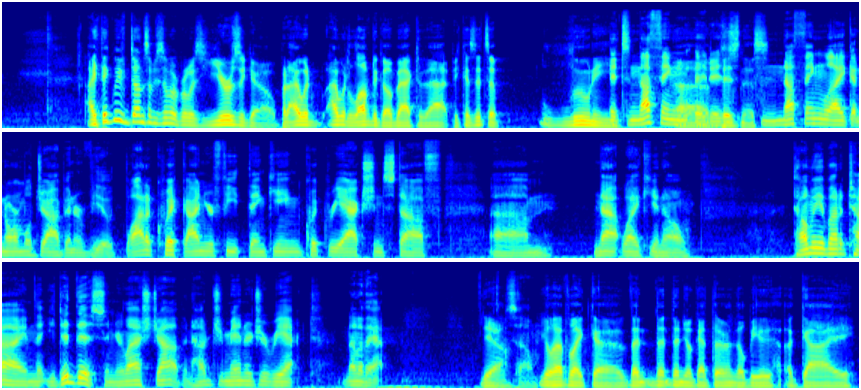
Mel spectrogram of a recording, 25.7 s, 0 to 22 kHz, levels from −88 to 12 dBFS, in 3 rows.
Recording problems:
none

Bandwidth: 16 kHz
